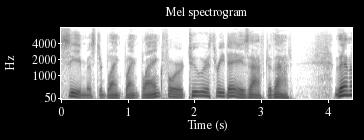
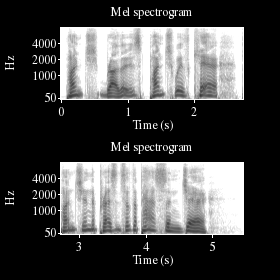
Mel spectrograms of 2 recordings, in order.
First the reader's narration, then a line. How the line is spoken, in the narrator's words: drew a deep sigh, and said, without animation, without apparent consciousness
